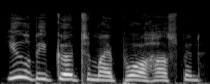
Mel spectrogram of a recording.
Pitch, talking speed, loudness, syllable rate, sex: 220 Hz, 230 wpm, -17 LUFS, 4.6 syllables/s, male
